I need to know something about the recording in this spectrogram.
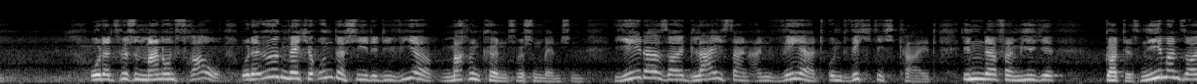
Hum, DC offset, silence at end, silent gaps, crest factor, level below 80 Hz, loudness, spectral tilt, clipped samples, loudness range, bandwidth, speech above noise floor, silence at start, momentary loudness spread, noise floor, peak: none; under 0.1%; 0 s; none; 20 dB; -60 dBFS; -20 LUFS; -4.5 dB/octave; under 0.1%; 4 LU; 8.8 kHz; 20 dB; 0 s; 15 LU; -41 dBFS; 0 dBFS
